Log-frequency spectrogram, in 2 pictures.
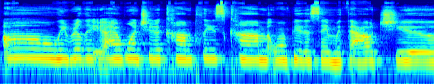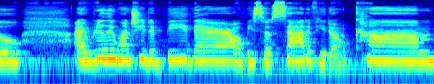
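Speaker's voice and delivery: high, whiny pleading tone. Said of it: "gets a little bit kinda whiny with us".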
